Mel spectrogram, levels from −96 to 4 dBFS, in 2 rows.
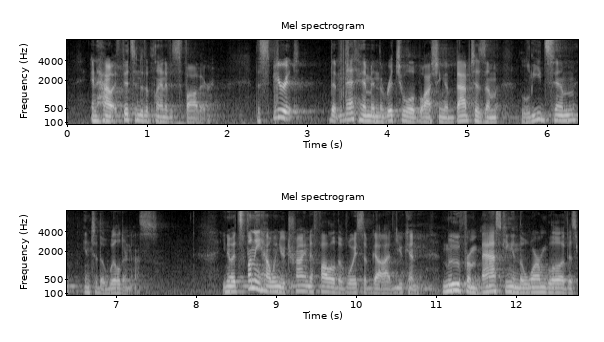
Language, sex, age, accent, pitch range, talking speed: English, male, 30-49, American, 115-145 Hz, 245 wpm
